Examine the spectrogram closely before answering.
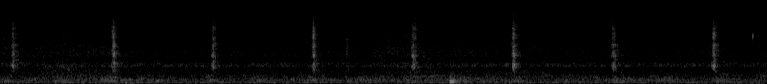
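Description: A clock ticking faintly and evenly, about once a second. About halfway through there is one soft, low thump.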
